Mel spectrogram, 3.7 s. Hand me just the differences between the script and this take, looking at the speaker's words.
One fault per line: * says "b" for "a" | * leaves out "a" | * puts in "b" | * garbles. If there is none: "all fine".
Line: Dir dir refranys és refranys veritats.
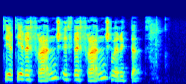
all fine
